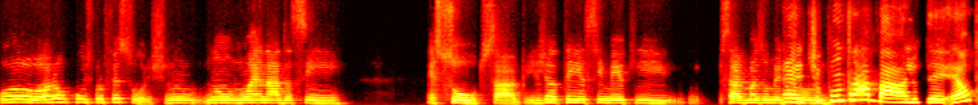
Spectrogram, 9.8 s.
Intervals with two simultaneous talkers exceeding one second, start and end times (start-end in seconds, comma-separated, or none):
none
